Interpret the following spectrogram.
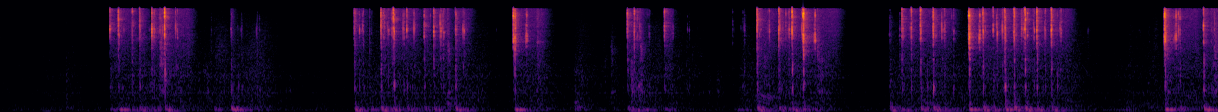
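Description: Typing on a computer keyboard in bursts of quick keystrokes with short pauses between them, starting about a second in.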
